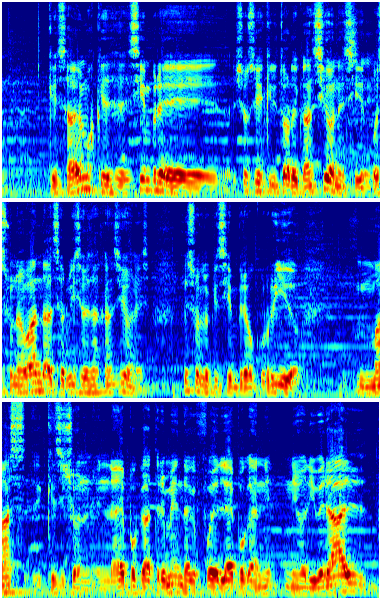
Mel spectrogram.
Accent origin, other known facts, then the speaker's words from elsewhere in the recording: La Plata, Buenos Aires Province, Argentina; now in Buenos Aires, Argentina; en mi caso, que me vine de La Plata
